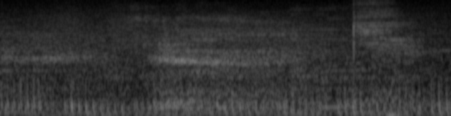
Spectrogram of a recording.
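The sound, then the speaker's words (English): A kitten purrs in a steady, rumbling rhythm, soft but continuous, with a brief rustling movement partway through and no voices. “It's purring.”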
